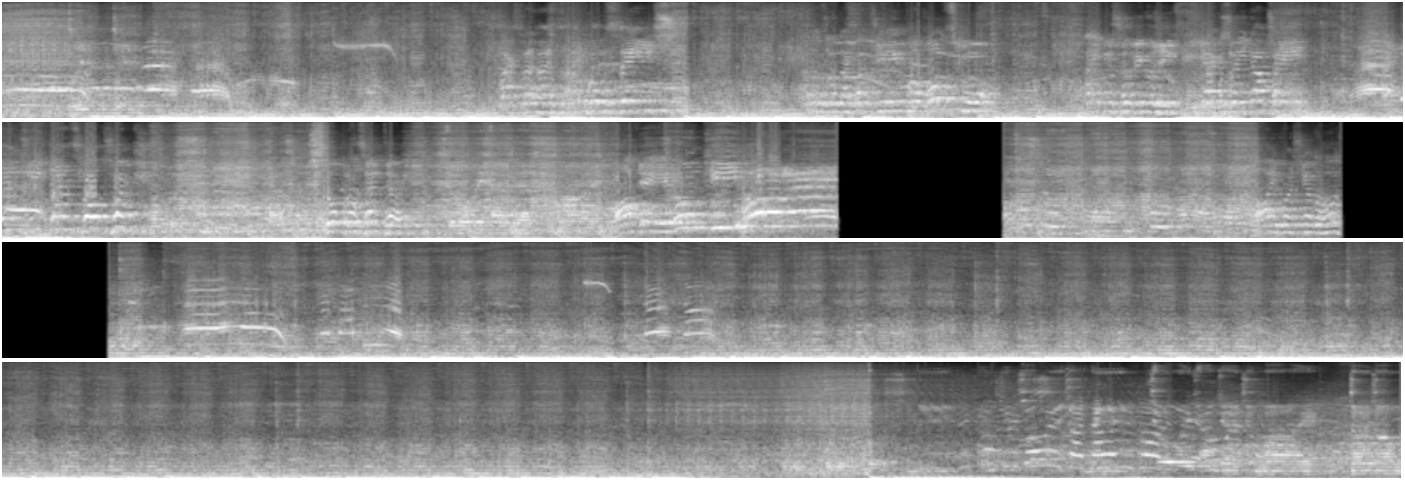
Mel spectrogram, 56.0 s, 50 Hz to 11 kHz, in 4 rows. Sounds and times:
Music: 0:00.0 - 0:22.4, 0:24.0 - 0:27.4, 0:29.1 - 0:56.0
Speech: 0:05.0 - 0:06.8, 0:08.1 - 0:09.9, 0:10.8 - 0:13.0, 0:13.9 - 0:15.7, 0:17.2 - 0:19.4, 0:20.2 - 0:22.4, 0:26.6 - 0:27.4, 0:50.8 - 0:56.0.

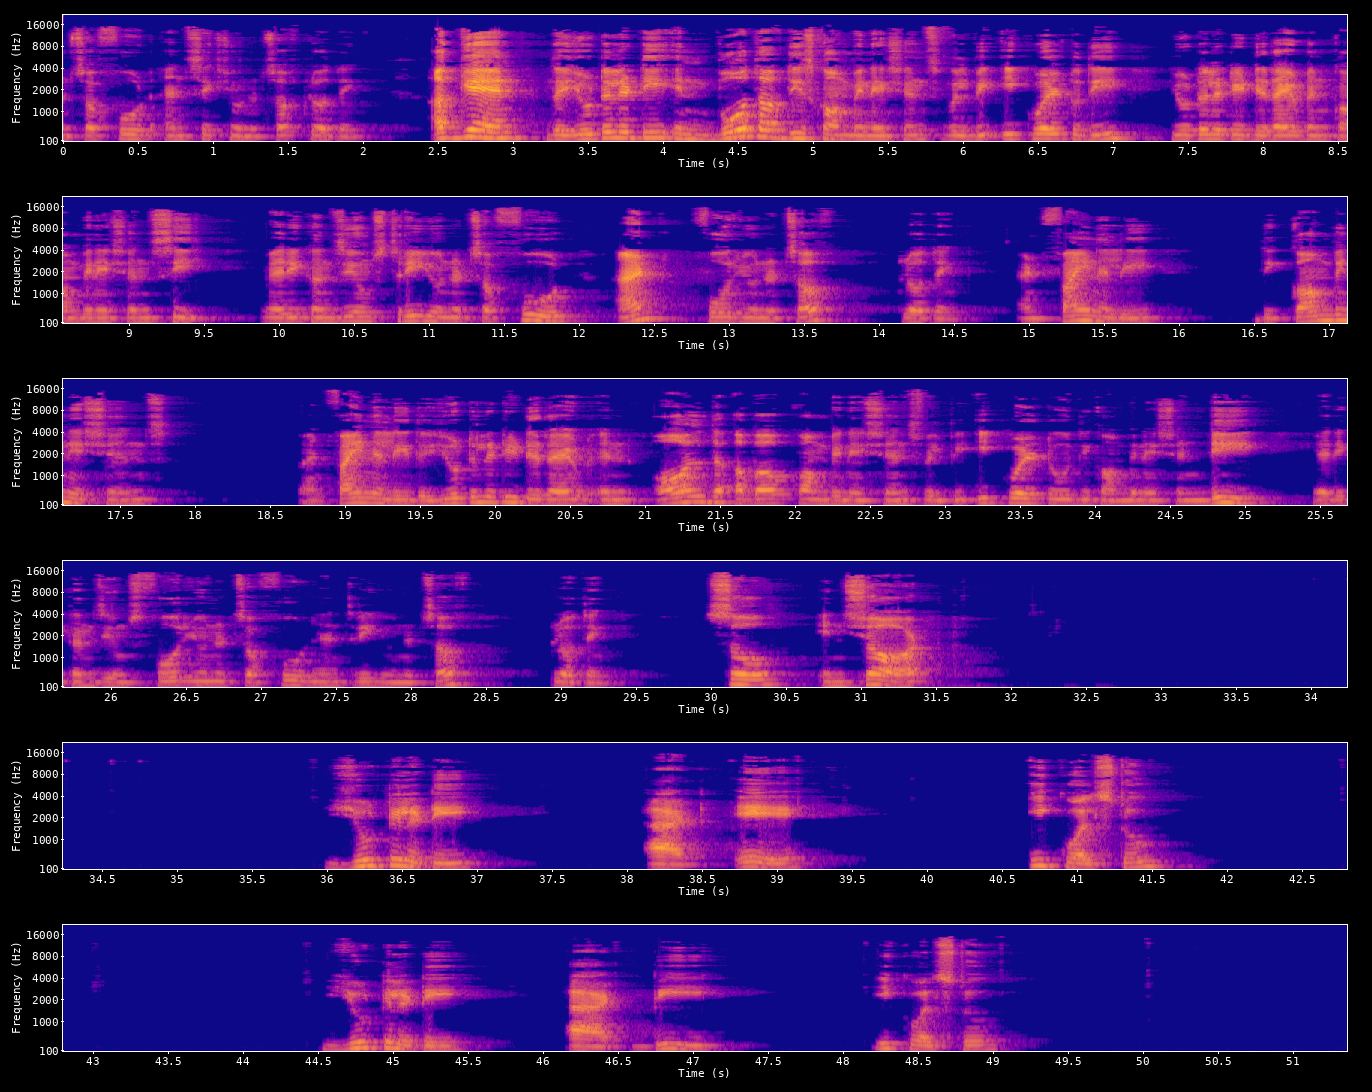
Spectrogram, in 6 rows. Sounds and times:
Speech: 0:00.0 - 0:15.9, 0:16.5 - 0:17.8, 0:18.7 - 0:28.4, 0:29.0 - 0:29.4, 0:30.0 - 0:31.5, 0:36.0 - 0:37.0, 0:38.1 - 0:39.2, 0:40.7 - 0:41.6, 0:44.6 - 0:45.5, 0:46.2 - 0:47.2, 0:48.2 - 0:49.1.

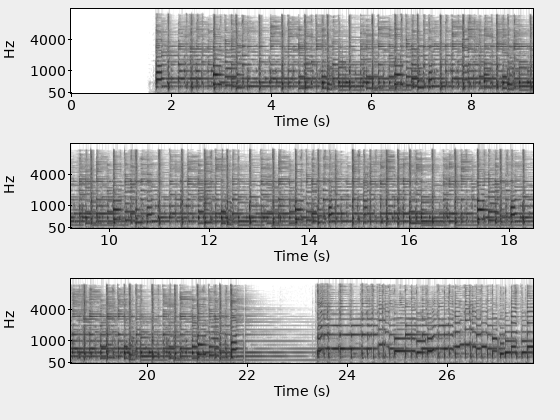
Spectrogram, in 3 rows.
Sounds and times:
Banjo: 0:01.7 - 0:27.7.

